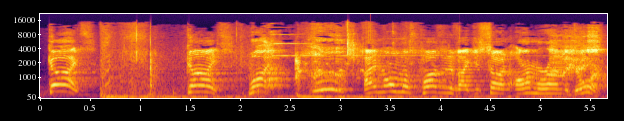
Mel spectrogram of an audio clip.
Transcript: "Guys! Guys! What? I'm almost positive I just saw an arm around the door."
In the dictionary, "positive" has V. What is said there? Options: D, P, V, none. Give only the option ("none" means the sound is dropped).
V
